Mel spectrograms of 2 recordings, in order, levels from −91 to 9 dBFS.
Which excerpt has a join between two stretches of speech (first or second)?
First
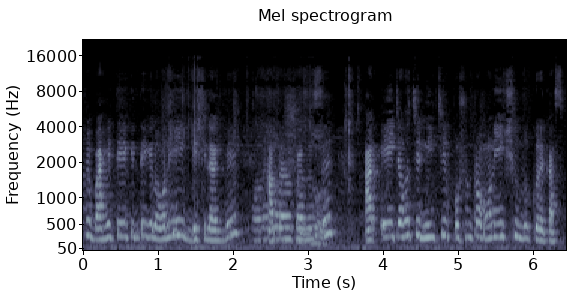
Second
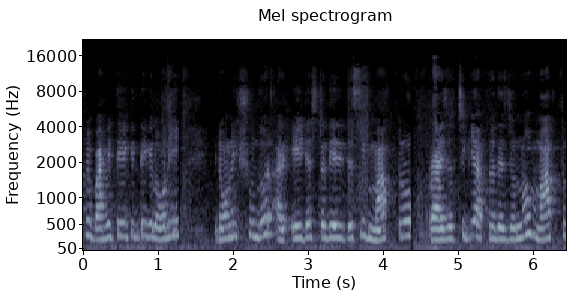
second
